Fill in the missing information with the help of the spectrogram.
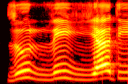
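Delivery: जुर्रियती slow, with the rr held and the r thin. Shown as a demonstration. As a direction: stretch the rr in जुर्रियती, long ता. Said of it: "रा को हमने बारीक पढ़ना है".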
